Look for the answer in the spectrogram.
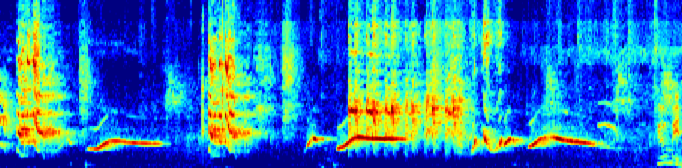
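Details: Pet parrot, called an Indian parrot, giving loud squawks and rising whistled calls in several bursts, with a sliding tone near the middle, while its owner speaks softly in Hindi and faint music plays.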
